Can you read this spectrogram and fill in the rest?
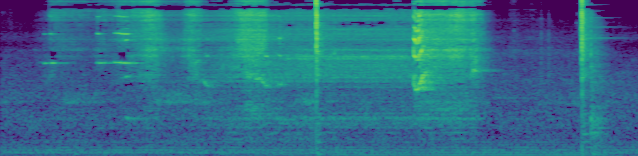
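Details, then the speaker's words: Well pump pressure switch clicking rapidly over hissing, gushing water: the pump is short cycling. The pressure tank's bladder has failed and the tank is waterlogged, so water spurts from the Schrader valve on top. The tank needs replacing. "so if you hear the pressure switch clicking just like what we just saw and you have water coming out of the top of the pressure tank it's time to get that pressure tank replaced that's what we refer to as a water log tank"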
